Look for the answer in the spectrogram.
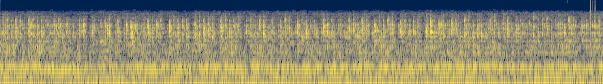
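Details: Nissan Altima SE-R jump-started after AC condenser and radiator replacement and a coolant refill: starts cleanly and settles into a steady, even idle with a smooth low rumble and no knocks or misses.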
